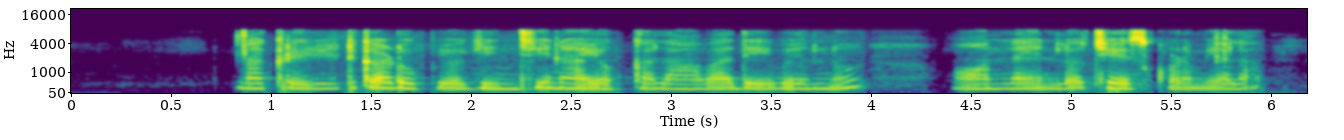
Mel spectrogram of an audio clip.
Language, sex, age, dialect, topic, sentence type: Telugu, female, 18-24, Utterandhra, banking, question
